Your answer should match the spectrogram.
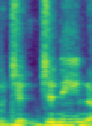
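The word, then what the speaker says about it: Jenin: it's spelled Janine but it's I mean uh pronounced Janine but it's j-e-n-i-n and the last name is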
